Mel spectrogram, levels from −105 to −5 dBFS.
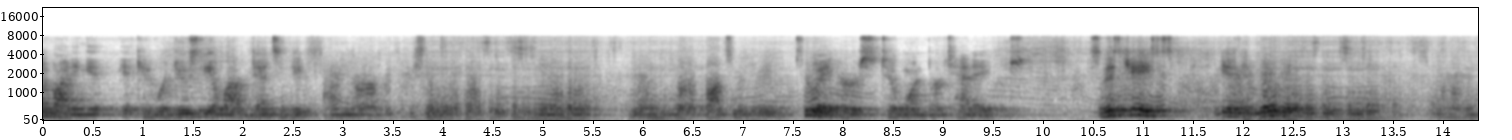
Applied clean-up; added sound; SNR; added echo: neural separator model SepFormer DNS4.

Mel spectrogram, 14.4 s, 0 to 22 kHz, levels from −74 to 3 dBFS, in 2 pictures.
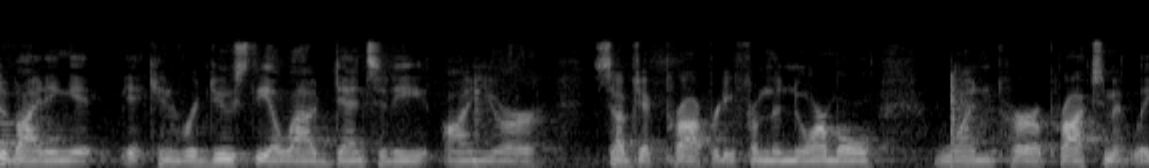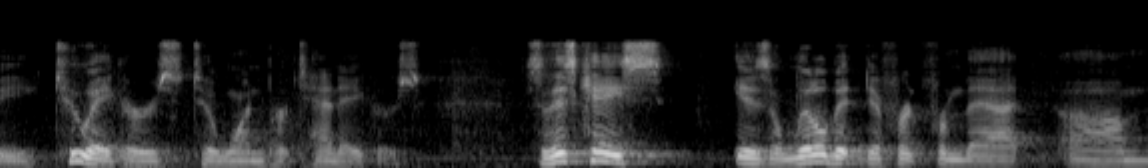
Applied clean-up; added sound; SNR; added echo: none; none; none; none.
